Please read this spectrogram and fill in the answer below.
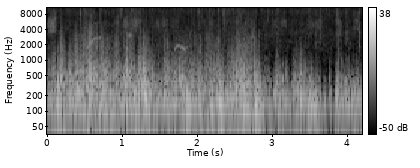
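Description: A large herd of goats moving over dry dirt: many hooves stepping and scuffling at once, with wind rumbling on the microphone.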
